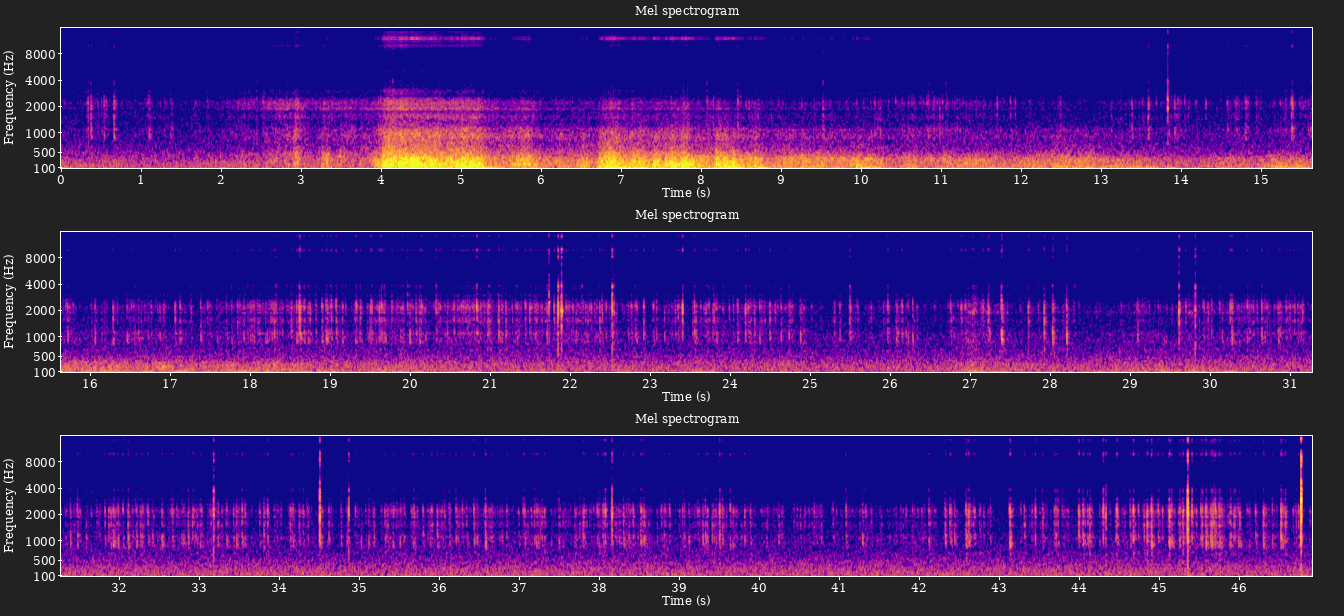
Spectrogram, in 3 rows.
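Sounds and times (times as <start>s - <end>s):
faint ticks: 0.0s - 46.9s
muffled storm rumble: 1.9s - 24.2s, 25.9s - 33.0s.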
